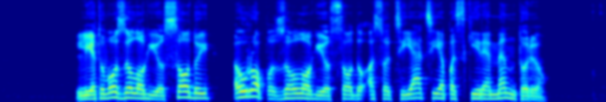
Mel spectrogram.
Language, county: Lithuanian, Vilnius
